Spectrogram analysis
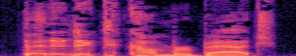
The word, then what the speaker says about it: Benedict Cumberbatch: that's what I meant I keep getting his name wrong sorry Benedict Cumberbatch so he I'm a I've always been a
